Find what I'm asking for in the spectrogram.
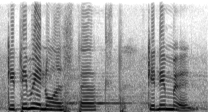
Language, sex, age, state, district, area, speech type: Marathi, female, 45-60, Maharashtra, Nagpur, urban, spontaneous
